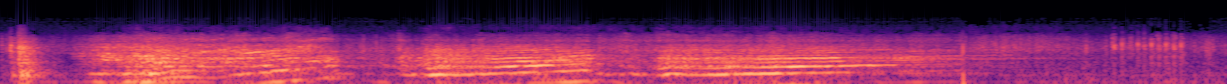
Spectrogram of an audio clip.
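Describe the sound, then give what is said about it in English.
A car engine revs up and pulls away, its pitch climbing through several gear changes as it accelerates steadily, loud, with no voices. “Sure, hop in.”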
